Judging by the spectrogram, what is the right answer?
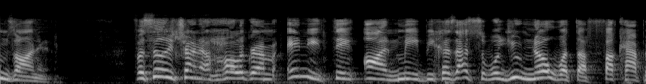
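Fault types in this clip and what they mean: Compressed frames skipped: a jump ahead at 2.63 s where about 20 ms of speech vanishes, as whole coded frames were missing or rejected by the decoder.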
